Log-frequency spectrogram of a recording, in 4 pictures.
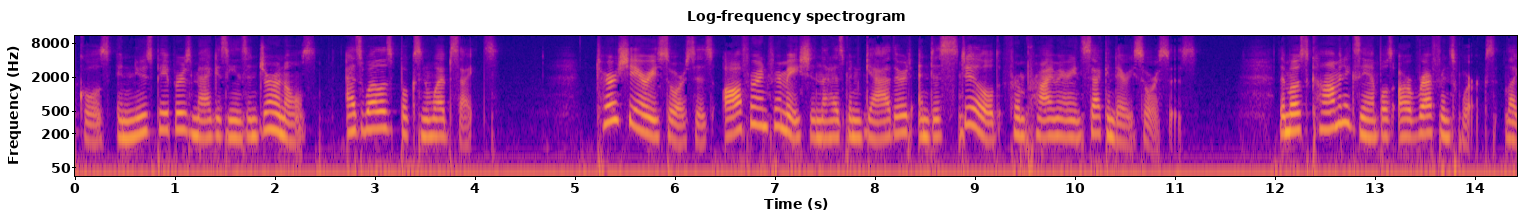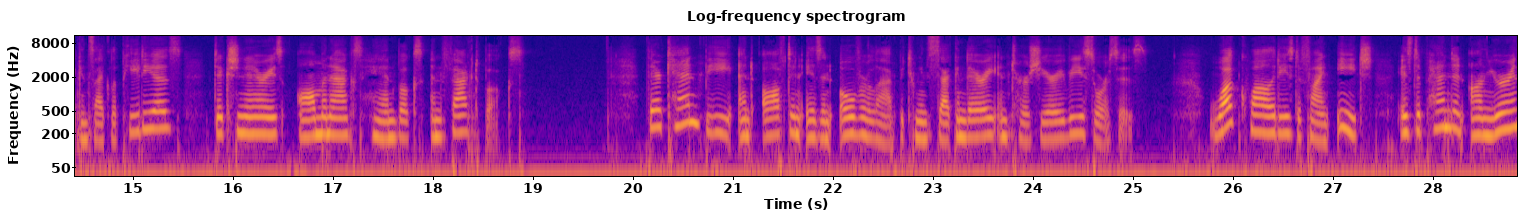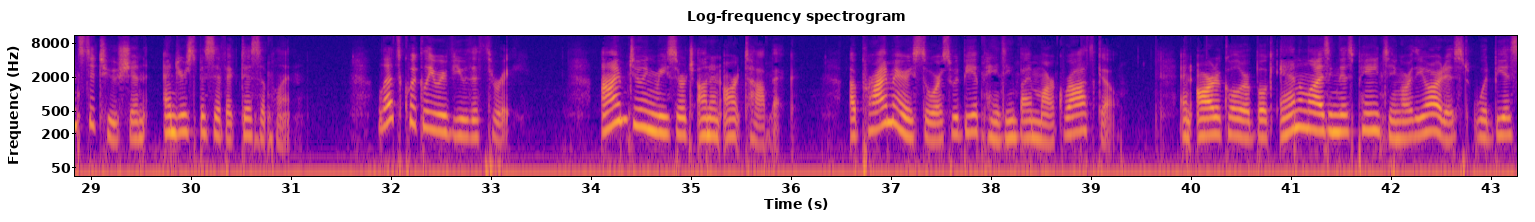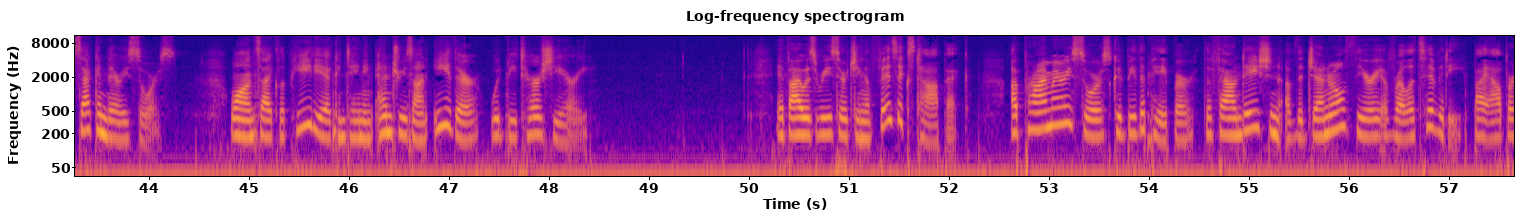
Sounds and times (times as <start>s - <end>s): Speech: 0.0s - 4.2s, 5.2s - 11.2s, 12.0s - 18.9s, 20.1s - 31.1s, 31.8s - 33.3s, 34.1s - 39.3s, 39.9s - 48.4s, 50.2s - 57.6s.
